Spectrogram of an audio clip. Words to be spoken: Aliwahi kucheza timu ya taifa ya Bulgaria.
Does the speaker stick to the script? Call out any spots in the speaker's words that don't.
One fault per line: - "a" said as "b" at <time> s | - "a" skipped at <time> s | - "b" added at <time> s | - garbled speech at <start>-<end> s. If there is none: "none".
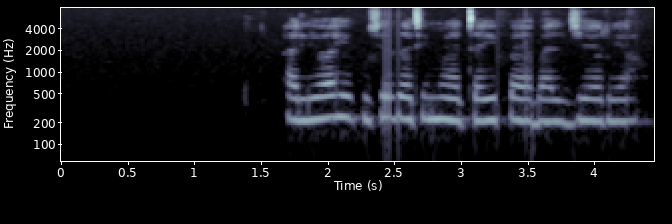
none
